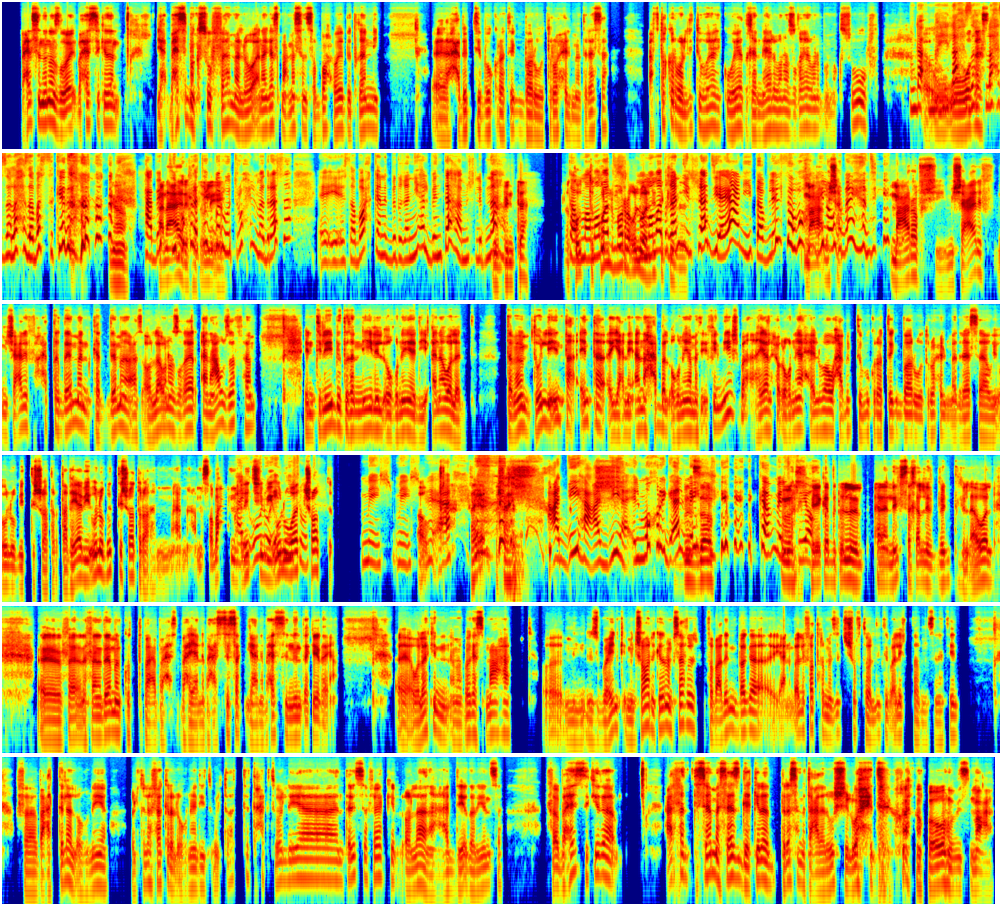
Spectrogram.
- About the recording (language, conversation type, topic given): Arabic, podcast, إيه دور العيلة في هويتك الفنية؟
- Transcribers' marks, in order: tsk; laugh; laughing while speaking: "ليه لصباح؟ ليه الأغنية دي؟"; other noise; laugh; tsk; unintelligible speech; laugh; laughing while speaking: "فهي"; chuckle; laughing while speaking: "ماشي"; unintelligible speech; laugh; tsk; laughing while speaking: "الواحد وهو بيسمعها"; laugh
